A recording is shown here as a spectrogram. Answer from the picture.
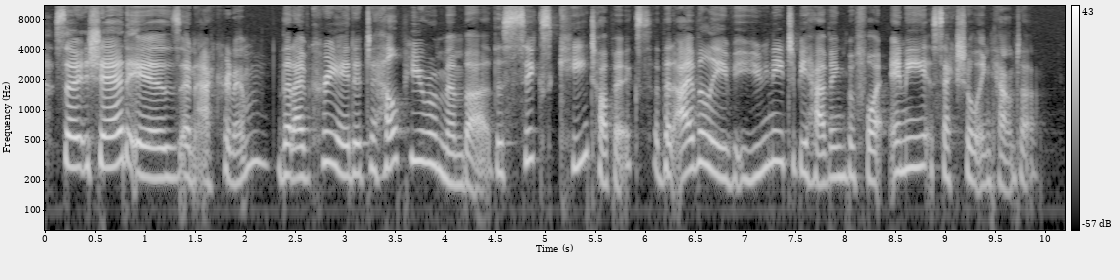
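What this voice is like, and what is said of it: Non-North American English accent. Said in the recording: “shared for my North Americans, if you can't understand my accent.”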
